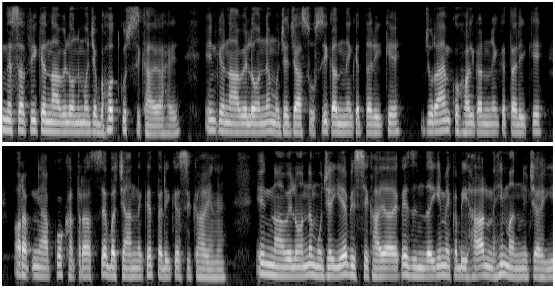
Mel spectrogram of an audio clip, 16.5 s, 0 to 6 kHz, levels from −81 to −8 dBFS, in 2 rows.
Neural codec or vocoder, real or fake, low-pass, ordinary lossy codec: codec, 16 kHz, 4 kbps, X-Codec, WavLM features, trained on Multilingual LibriSpeech; fake; 5.4 kHz; none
